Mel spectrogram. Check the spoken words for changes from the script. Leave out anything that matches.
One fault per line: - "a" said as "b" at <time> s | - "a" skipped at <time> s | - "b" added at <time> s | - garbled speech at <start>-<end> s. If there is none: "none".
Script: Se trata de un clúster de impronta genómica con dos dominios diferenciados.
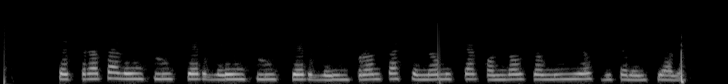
- "un clúster de" added at 2.3 s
